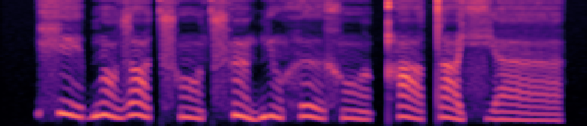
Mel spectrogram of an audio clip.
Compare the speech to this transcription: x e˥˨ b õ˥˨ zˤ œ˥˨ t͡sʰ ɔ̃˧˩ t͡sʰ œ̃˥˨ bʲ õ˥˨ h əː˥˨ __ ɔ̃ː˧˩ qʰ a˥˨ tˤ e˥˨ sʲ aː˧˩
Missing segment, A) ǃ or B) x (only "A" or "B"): B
